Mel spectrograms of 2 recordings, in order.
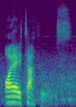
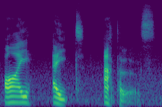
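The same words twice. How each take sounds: First: It is said at normal speed with words linked. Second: It is said slowly with words kept apart. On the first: "If I had said it at a normal speed" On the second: "I said the sentence really slowly to emphasize the words"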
